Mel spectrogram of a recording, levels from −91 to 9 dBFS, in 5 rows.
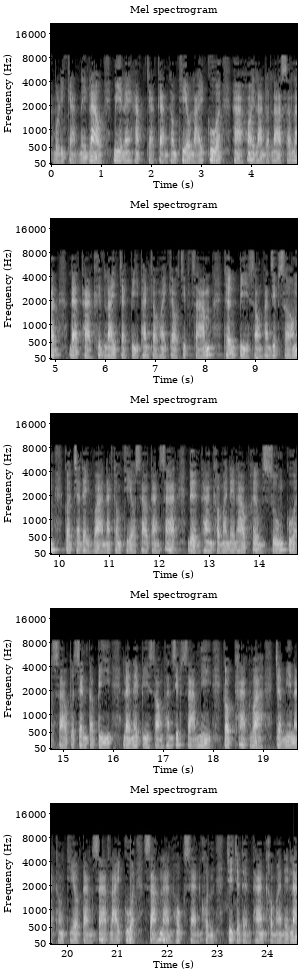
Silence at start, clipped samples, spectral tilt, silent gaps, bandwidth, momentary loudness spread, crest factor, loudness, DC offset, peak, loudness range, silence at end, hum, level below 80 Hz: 0 s; under 0.1%; -5 dB/octave; none; 8.8 kHz; 5 LU; 20 dB; -20 LUFS; under 0.1%; 0 dBFS; 2 LU; 0 s; none; -48 dBFS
